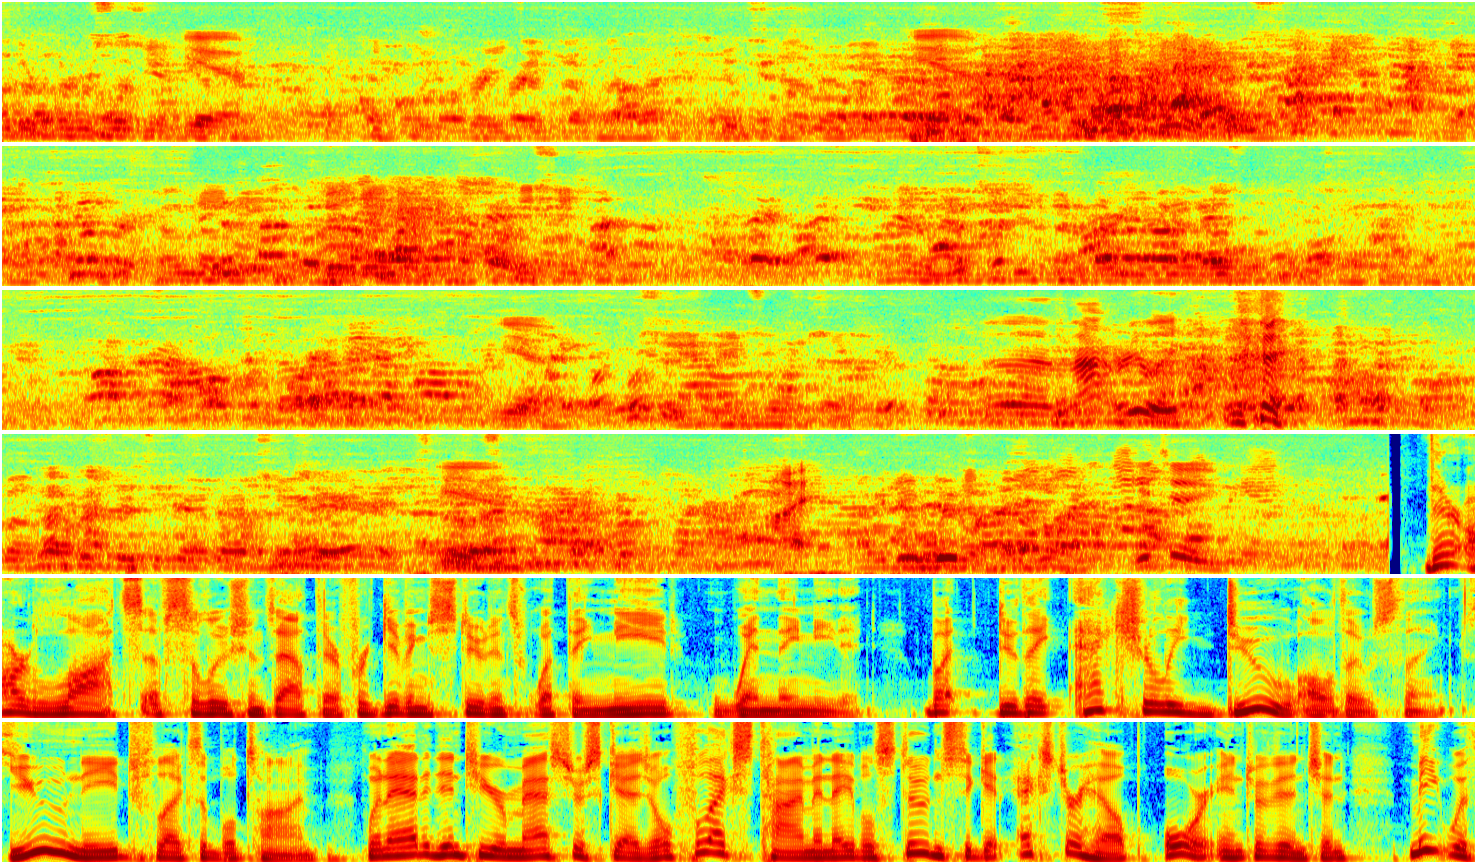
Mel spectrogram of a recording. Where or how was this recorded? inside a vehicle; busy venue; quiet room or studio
busy venue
